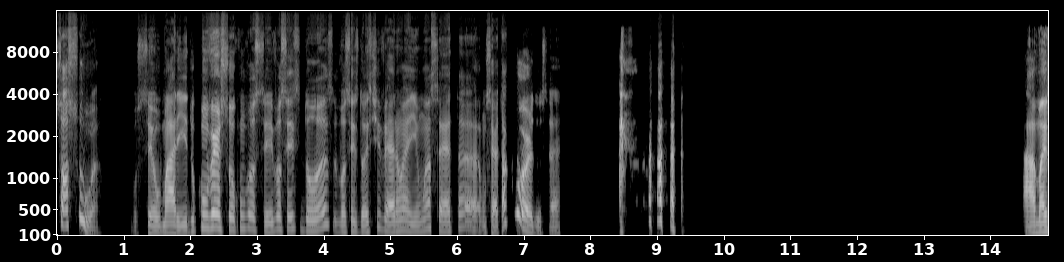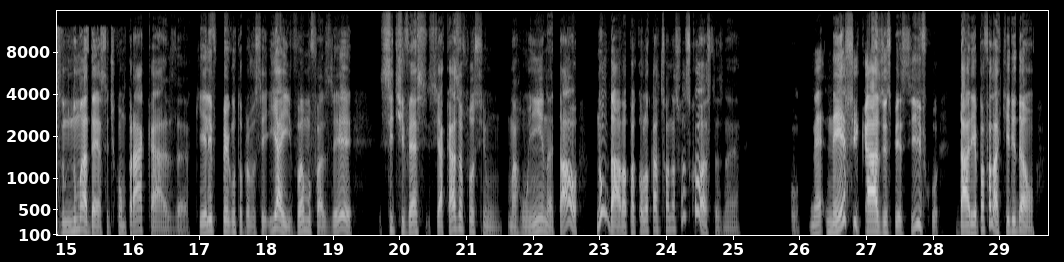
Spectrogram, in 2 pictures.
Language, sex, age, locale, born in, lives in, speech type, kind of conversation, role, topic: Portuguese, male, 45-49, pt-BR, Brazil, Spain, conversation, advice, advisor, Como posso avaliar o impacto das minhas ações na vida dos outros?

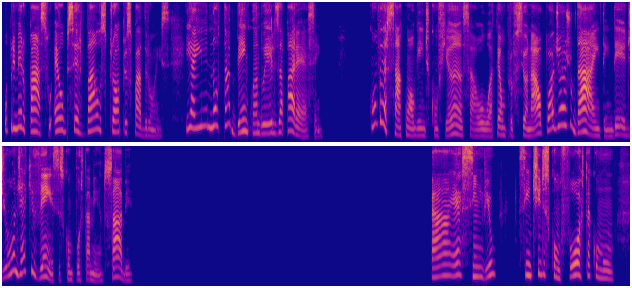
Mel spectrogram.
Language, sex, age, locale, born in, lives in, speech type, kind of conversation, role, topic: Portuguese, female, 50-54, pt-BR, Brazil, United States, read, expert-assistant, expert, Como as experiências da infância podem influenciar minhas escolhas hoje em dia?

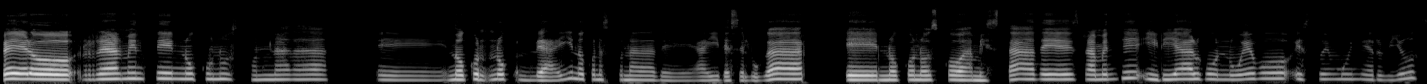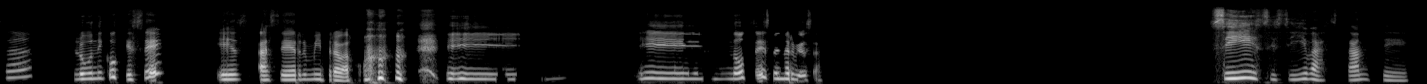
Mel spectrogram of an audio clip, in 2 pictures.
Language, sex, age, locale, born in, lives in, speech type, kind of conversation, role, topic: Spanish, female, 20-24, es-MX, Mexico, Mexico, conversation, advice, user, ¿Cómo puedo manejar la ansiedad cuando enfrento lo desconocido?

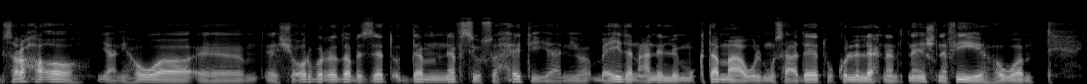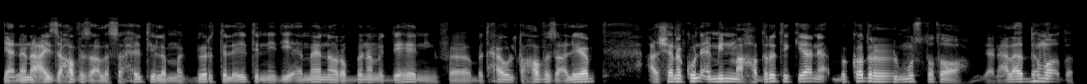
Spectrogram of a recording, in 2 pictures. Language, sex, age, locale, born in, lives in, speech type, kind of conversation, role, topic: Arabic, male, 40-44, ar-EG, Egypt, United States, conversation, unstructured, none, إيه أكتر حاجة بتحسّسك بالرضا في حياتك؟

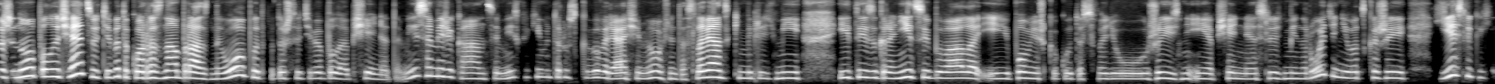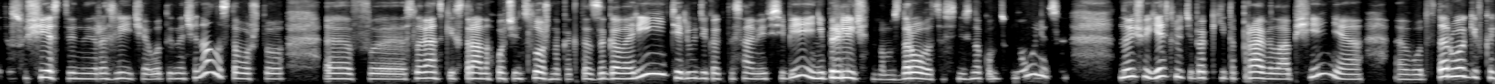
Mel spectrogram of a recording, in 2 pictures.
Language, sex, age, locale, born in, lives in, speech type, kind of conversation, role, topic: Russian, female, 30-34, ru-RU, Ukraine, United States, conversation, podcast, host, Как вы научились лучше общаться с людьми в дороге?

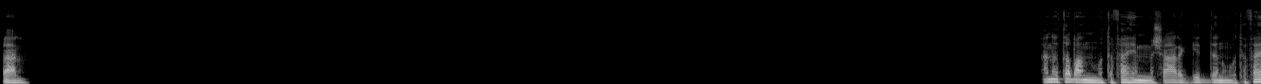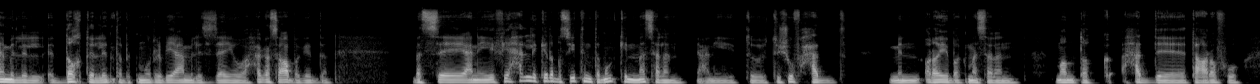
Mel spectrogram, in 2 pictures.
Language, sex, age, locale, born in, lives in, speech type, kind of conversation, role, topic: Arabic, male, 25-29, ar-EG, Egypt, Egypt, conversation, advice, advisor, إزاي أقدر أقلّل هدر الأكل في بيتي بشكل عملي؟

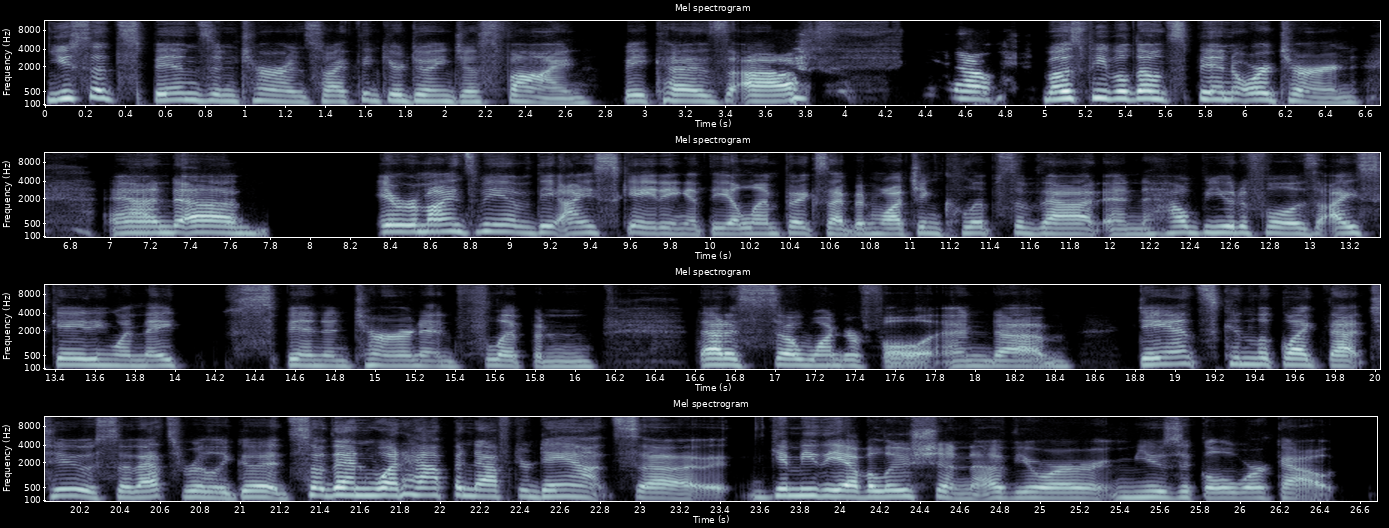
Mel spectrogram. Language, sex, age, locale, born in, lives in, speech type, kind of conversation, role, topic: English, female, 60-64, en-US, United States, United States, conversation, unstructured, none, What’s one surprising way music can impact your workout?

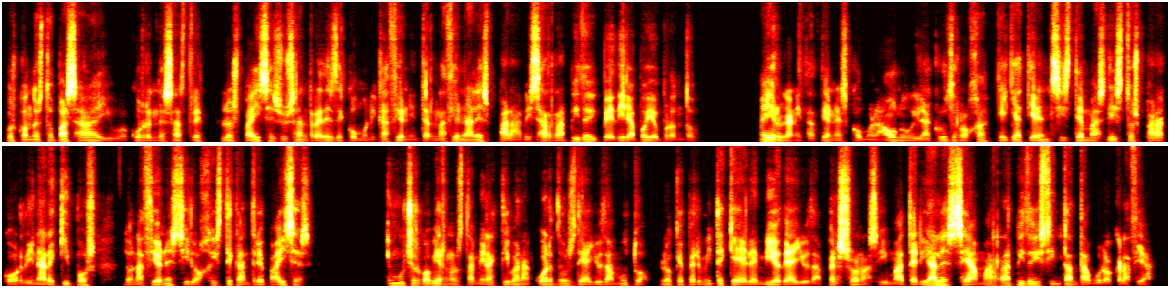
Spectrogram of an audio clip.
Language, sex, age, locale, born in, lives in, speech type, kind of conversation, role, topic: Spanish, male, 25-29, es-ES, Spain, Spain, read, expert-assistant, expert, ¿De qué forma la cooperación internacional ayuda a enfrentar desastres naturales?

